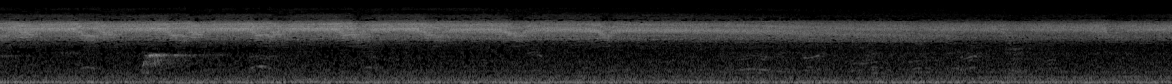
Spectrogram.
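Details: Cicadas in south Charlotte, North Carolina, calling after a storm: a steady, dense high-pitched buzzing drone that holds without pause, with faint low rumble beneath and a brief higher whistle early on.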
